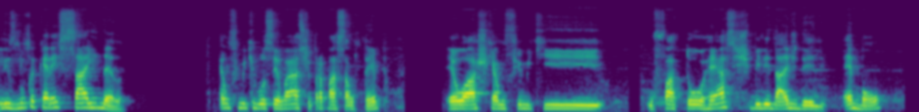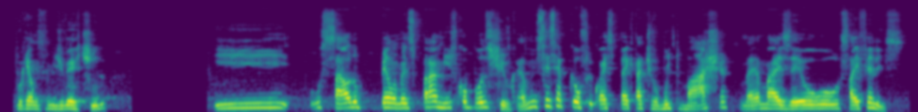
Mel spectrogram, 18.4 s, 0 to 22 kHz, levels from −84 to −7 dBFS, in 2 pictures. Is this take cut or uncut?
cut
